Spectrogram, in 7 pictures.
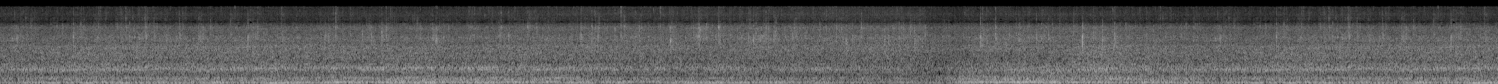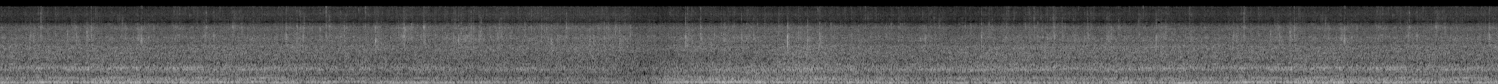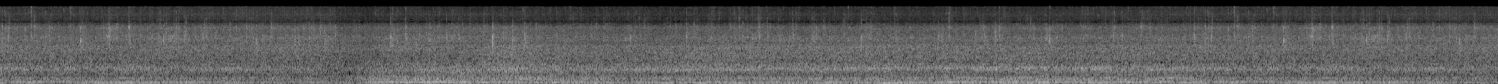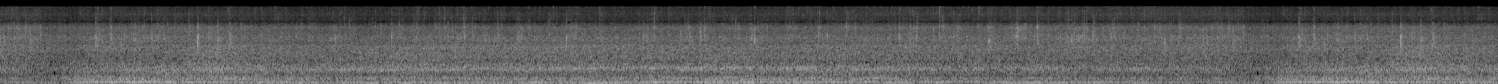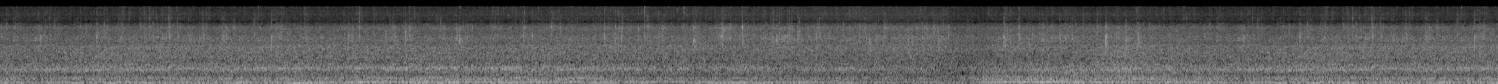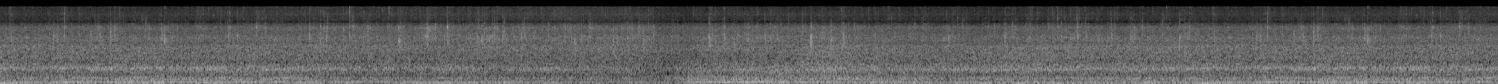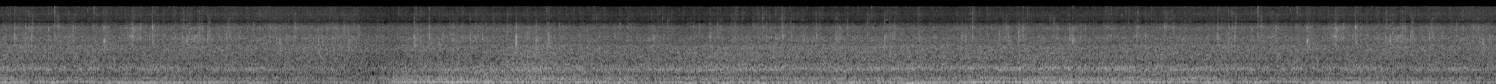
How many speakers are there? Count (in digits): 0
